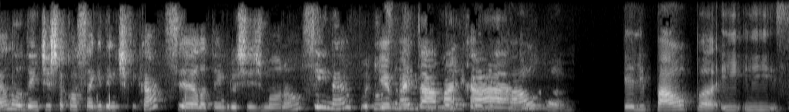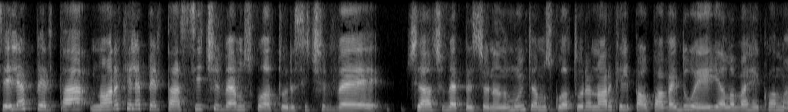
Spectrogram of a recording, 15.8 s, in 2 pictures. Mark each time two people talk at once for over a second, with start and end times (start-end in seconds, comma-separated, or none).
3.7-5.5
